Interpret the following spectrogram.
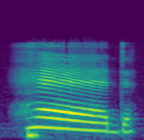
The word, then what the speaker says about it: head: Head, bread, thread. What sound do you hear in each of these words?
